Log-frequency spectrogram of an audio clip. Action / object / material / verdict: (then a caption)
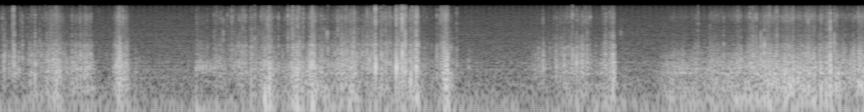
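scrape / crocheted yarn bag / yarn / none. Long nails scratch rapidly over the texture of a soft, hollow, tan crocheted yarn purse. The result is a dense, irregular rustling and crinkling with short, dry scratchy bursts that stand out now and then, and the scratching swells into a steadier, fuller rasp toward the end.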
